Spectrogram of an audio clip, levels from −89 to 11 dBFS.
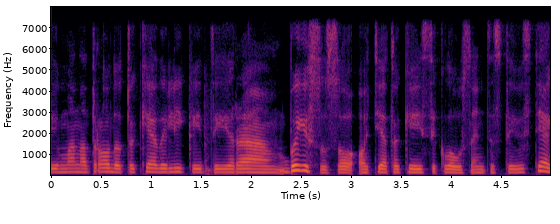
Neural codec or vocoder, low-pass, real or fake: none; 7.2 kHz; real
